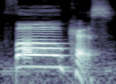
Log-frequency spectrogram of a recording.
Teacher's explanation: the stress is on the first syllable focus focus on your English fluency and you'll see improvements in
